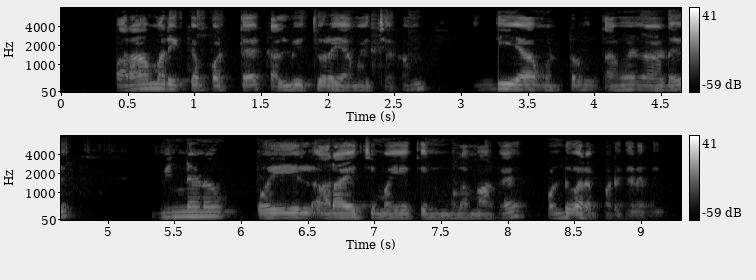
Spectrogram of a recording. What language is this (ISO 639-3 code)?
tam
